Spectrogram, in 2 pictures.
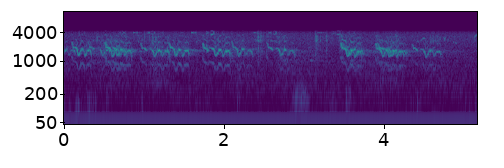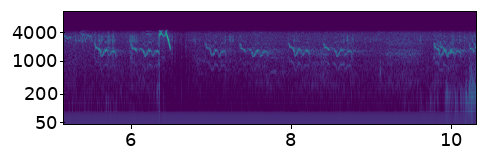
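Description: Birds calling: short, rapid chirping phrases repeated over and over, with one sharp falling whistle about six and a half seconds in.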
